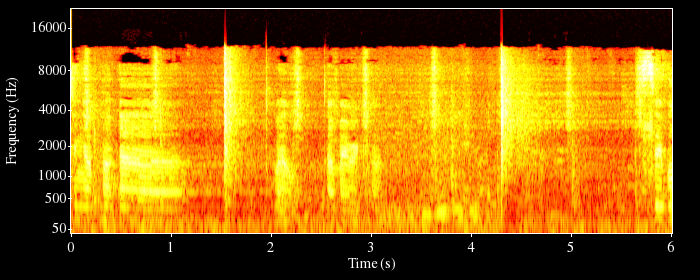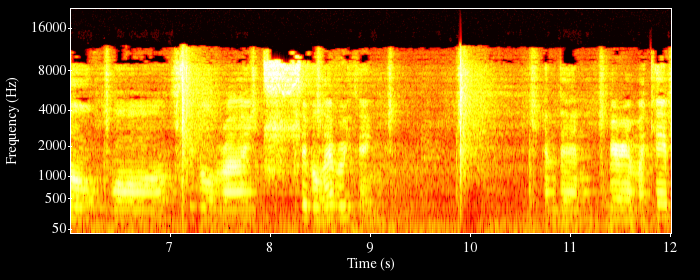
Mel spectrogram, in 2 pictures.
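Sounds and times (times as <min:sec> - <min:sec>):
sharp loud crack: 0:04.3 - 0:04.8, 0:09.8 - 0:10.3.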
